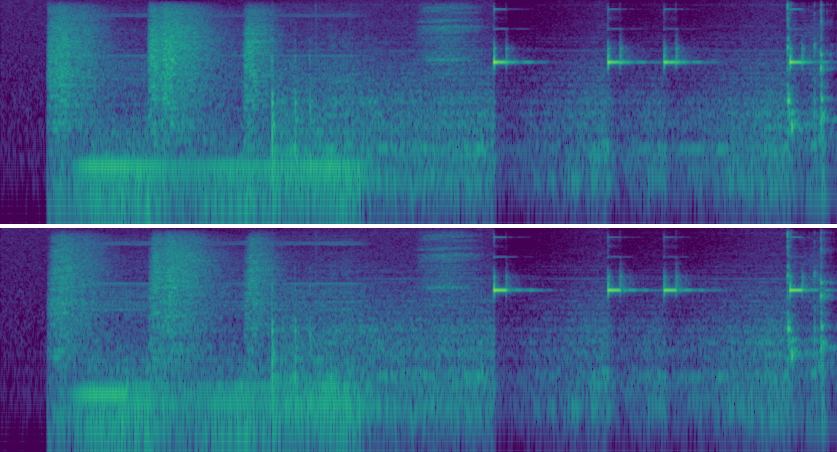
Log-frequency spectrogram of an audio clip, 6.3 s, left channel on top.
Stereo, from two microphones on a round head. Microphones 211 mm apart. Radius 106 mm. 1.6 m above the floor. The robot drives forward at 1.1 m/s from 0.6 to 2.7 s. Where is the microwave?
10° left (ahead or behind), 0.6 m; by 6.2 s 5° left (ahead or behind), 1.2 m.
